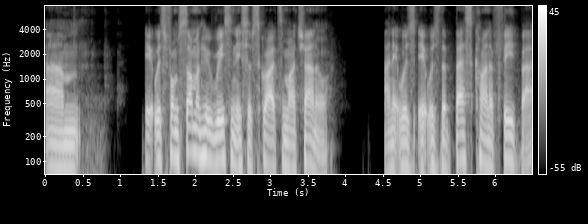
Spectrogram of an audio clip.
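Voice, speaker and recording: A man speaks at a very deep, low pitch with vocal fry and lively intonation, keeping a very even loudness. His moderate pace is broken by long, frequent pauses in a very clean recording with a silent background. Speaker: live streamer. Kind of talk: live stream chat reading comments. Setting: live stream. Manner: excitable.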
